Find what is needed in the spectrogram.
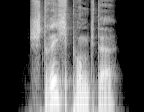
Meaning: nominative/accusative/genitive plural of Strichpunkt
- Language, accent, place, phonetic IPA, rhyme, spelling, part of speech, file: German, Germany, Berlin, [ˈʃtʁɪçˌpʊŋktə], -ɪçpʊŋktə, Strichpunkte, noun, De-Strichpunkte.ogg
